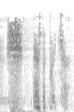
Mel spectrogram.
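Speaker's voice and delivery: whispered imitation of a wary warning; hushed voice. Group leader warning his group on seeing the preacher, hushed. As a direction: hush it right down to a whisper. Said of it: "he said almost in a hushed voice".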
